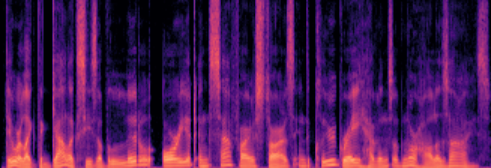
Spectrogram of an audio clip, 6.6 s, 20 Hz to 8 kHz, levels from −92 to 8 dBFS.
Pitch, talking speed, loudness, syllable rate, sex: 145 Hz, 175 wpm, -18 LUFS, 4.7 syllables/s, male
